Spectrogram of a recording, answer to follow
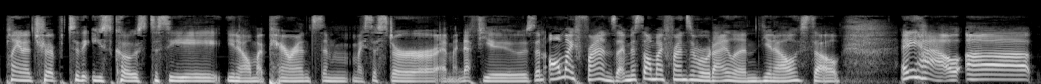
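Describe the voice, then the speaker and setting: With a fairly low, fairly bright voice at a moderate pace, this woman in her thirties hosts radio from Connecticut, though Portuguese is her first language. She answers listener questions in a relaxed way, laughing between thoughts, recorded studio-quality with no echo.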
